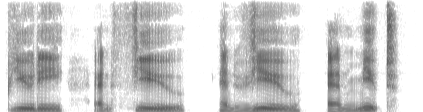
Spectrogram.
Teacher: U has a little Y sound at the front. And in fact, the long U sound is actually this U sound.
